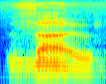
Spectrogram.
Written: though

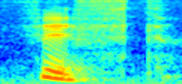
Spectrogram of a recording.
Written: fifth

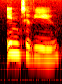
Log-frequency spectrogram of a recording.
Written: interview

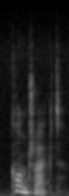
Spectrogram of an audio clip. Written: contract

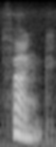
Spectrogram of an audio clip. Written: thank

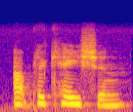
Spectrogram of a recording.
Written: application

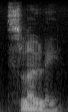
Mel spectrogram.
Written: slowly

